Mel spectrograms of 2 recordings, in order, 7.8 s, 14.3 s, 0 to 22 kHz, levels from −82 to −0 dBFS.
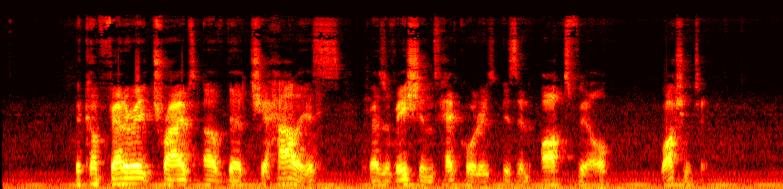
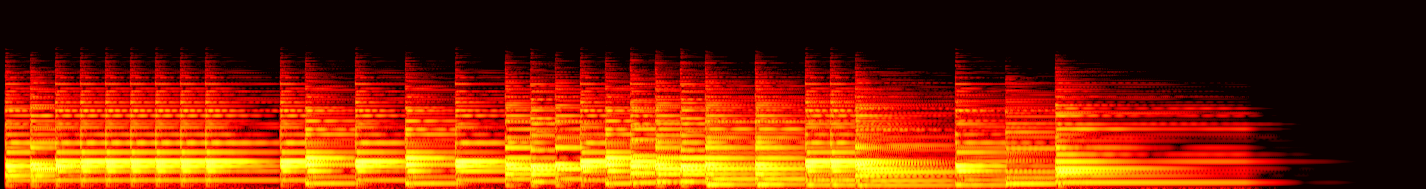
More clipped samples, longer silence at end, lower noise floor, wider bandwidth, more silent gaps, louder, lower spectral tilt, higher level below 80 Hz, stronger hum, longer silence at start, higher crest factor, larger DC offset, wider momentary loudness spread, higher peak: neither; second, 0 s vs 1.75 s; second, -38 dBFS vs under -90 dBFS; first, 16 kHz vs 6.2 kHz; neither; about the same, -18 LUFS vs -16 LUFS; second, -5 dB/octave vs -8 dB/octave; first, -38 dBFS vs -50 dBFS; neither; about the same, 0.05 s vs 0.05 s; about the same, 18 dB vs 14 dB; neither; first, 19 LU vs 11 LU; about the same, -2 dBFS vs -2 dBFS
